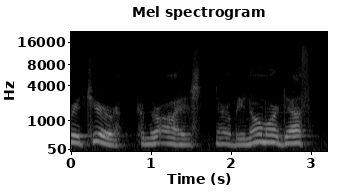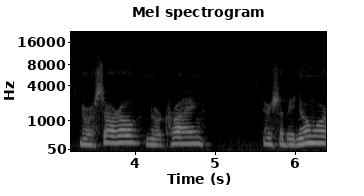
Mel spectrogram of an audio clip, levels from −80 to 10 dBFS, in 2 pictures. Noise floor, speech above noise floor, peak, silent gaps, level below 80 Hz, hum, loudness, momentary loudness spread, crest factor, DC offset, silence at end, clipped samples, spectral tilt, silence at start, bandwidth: -71 dBFS; 32 dB; -24 dBFS; none; -78 dBFS; none; -40 LUFS; 11 LU; 16 dB; under 0.1%; 0 s; under 0.1%; -6.5 dB/octave; 0 s; 15.5 kHz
